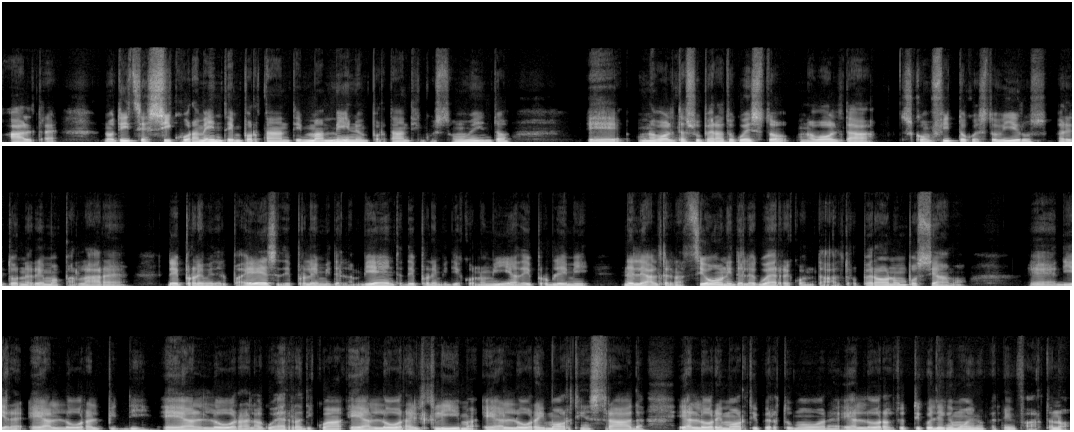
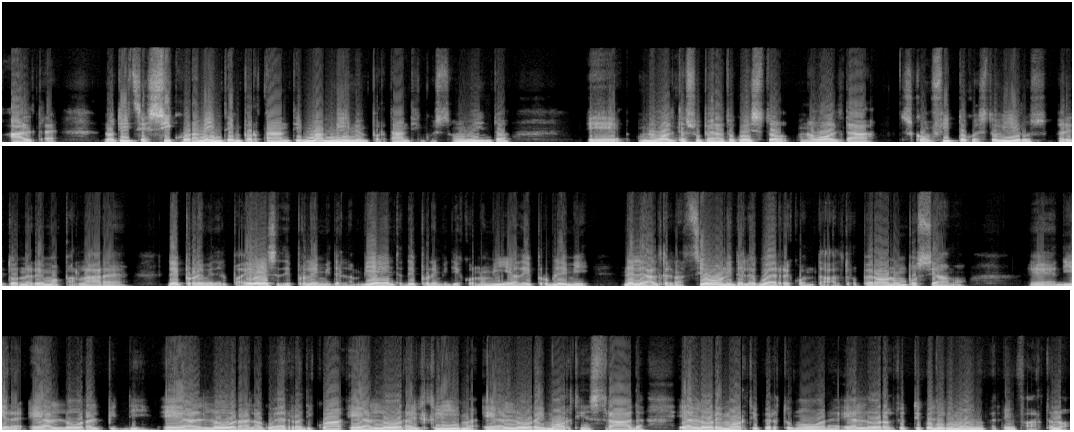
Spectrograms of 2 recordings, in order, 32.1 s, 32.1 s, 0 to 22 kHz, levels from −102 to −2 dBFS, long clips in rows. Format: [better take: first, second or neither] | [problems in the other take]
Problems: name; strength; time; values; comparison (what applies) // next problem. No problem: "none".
first | distortion; slight; 6% of the sound clipped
